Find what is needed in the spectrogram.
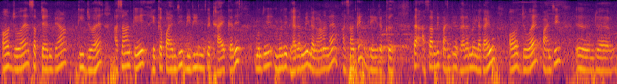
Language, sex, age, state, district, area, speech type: Sindhi, female, 45-60, Uttar Pradesh, Lucknow, rural, spontaneous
